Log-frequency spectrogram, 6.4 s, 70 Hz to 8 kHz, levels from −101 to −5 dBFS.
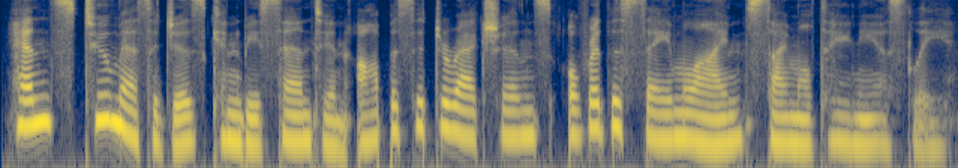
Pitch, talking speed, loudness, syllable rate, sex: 170 Hz, 130 wpm, -20 LUFS, 4.5 syllables/s, female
